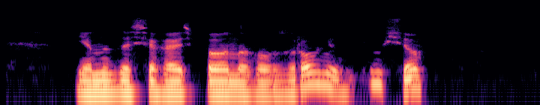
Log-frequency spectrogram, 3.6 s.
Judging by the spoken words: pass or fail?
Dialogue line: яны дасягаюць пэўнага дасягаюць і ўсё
fail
